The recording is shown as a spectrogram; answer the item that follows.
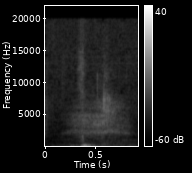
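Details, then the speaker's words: A pet Chihuahua snoring in the background while lying in its owner's room. "And if you can hear snoring in the background, that is my Chihuahua. He lays in my room with me and it seems to be the time when he literally snores the most."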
